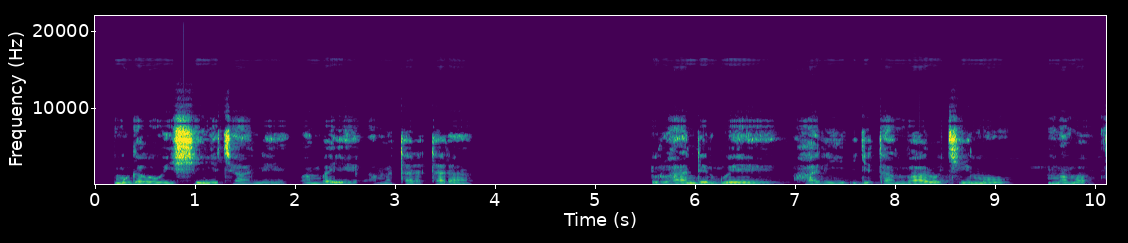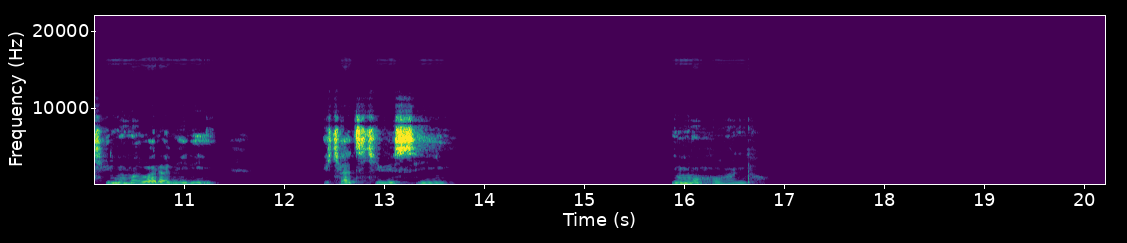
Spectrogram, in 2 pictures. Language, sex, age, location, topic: Kinyarwanda, male, 25-35, Nyagatare, government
